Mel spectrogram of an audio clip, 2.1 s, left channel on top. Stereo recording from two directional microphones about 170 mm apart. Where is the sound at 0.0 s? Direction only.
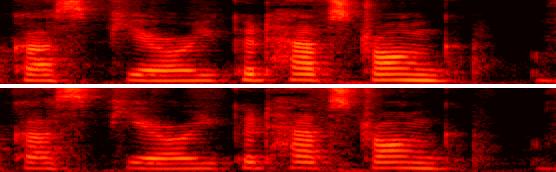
45° left (ahead or behind).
